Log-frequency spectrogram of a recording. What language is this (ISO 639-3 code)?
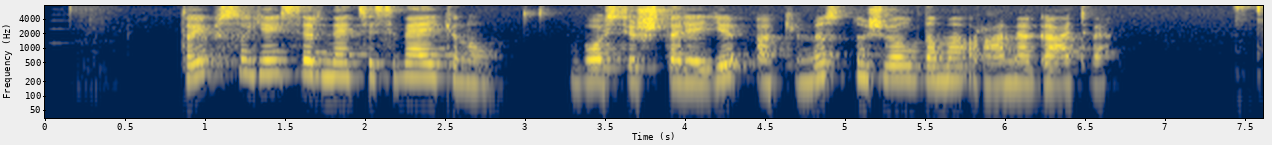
lit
